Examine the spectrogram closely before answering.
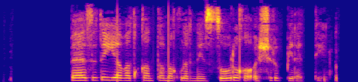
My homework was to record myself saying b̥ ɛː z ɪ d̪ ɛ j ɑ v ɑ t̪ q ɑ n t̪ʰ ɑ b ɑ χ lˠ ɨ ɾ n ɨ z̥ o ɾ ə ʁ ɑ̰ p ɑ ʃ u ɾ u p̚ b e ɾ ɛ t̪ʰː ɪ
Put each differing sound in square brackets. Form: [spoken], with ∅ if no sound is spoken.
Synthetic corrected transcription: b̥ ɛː z ɪ d̪ ɛ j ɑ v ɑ t̪ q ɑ n t̪ʰ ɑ [m] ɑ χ lˠ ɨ ɾ n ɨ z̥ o ɾ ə ʁ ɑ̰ [ʔ] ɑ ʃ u ɾ u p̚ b e ɾ ɛ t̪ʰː ɪ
